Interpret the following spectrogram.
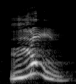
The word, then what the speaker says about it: long: دونك كي زدت الاو تاع الفيمينا هاد لو تي وليت ننطقه كور كورت. نروحو نشوفو المثال الزاوج. long avec un T.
